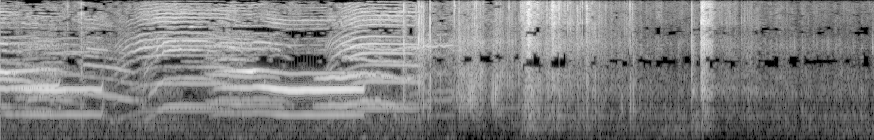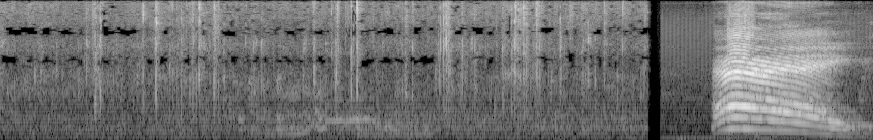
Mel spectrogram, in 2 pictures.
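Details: Domestic cats meowing to ask for food: a run of high, wavering, harmonic meows in the first three seconds, then clatter and quiet rustling, ending with one loud drawn-out meow falling in pitch.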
